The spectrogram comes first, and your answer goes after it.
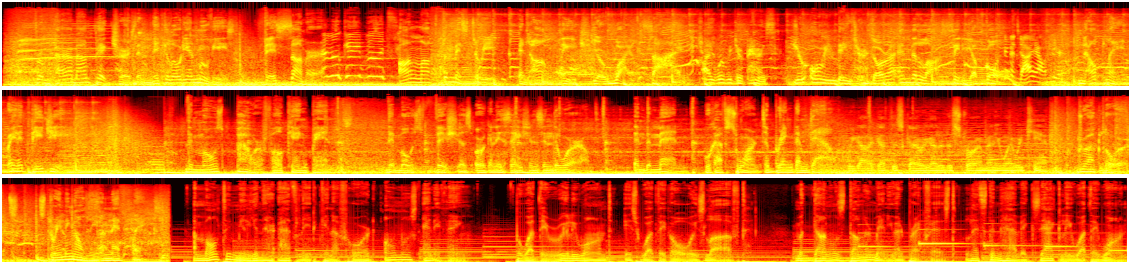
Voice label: English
